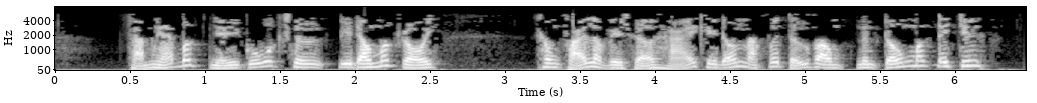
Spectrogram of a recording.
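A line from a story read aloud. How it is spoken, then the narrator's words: Mocking loud laugh. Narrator (Vietnamese): Khấu Trọng cười lớn rồi hỏi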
